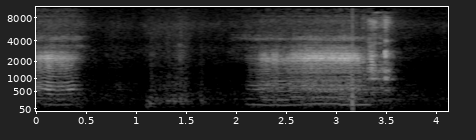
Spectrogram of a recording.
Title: Funny snoring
